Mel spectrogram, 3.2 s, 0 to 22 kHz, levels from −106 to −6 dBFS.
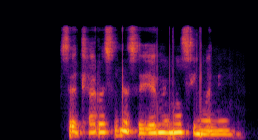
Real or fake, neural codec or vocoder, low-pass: fake; codec, 44.1 kHz, 2.6 kbps, SNAC; 9.9 kHz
